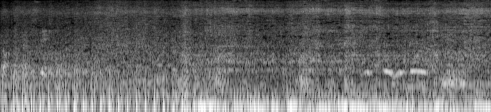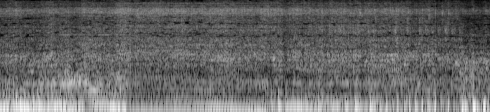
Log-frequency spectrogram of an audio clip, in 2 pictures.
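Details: Mahindra Centuro motorcycle: uneven, lumpy low idle beat with extra mechanical clatter; abnormal engine noise, cause unconfirmed.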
